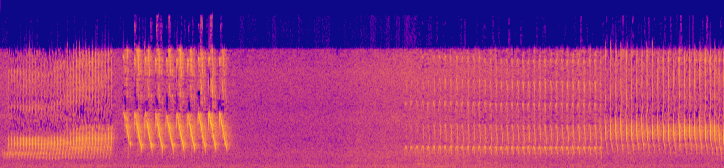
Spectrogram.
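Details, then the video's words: Canary in energetic rolling song, switching between tours: a buzzy band, then rapid high pulsed notes, a quiet pause, and long fine rolling trills that grow louder toward the end, with low background rumble. "suara burung kenari ngerolll super gacor"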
